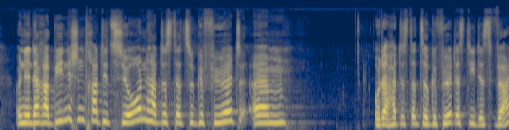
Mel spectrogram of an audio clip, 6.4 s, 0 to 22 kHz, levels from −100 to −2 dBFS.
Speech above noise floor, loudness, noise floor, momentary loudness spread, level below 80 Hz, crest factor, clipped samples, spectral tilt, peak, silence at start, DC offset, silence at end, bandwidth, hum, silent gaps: 51 dB; -22 LUFS; -72 dBFS; 8 LU; -66 dBFS; 18 dB; under 0.1%; -4 dB/octave; -4 dBFS; 0.2 s; under 0.1%; 0 s; 14.5 kHz; none; none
